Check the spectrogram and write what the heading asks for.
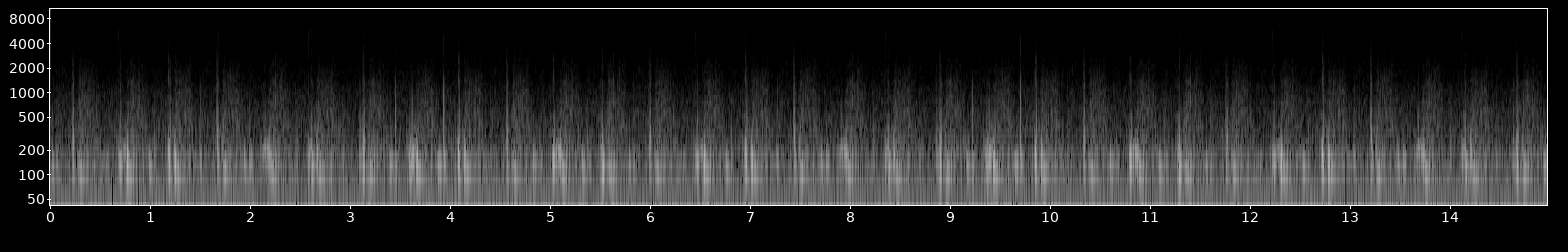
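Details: Womb-sound sleep aid for babies: rapid soft muffled thumps at about 125 a minute under a steady low hum and white noise; heartbeat as heard inside the womb.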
